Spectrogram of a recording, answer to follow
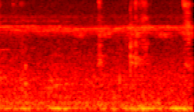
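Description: Quiet room tone with a faint, steady high-pitched tone throughout and a few soft ticks past the middle.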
